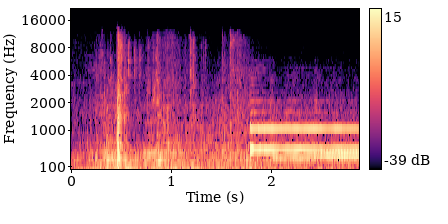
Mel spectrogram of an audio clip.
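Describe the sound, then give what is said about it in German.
A regional express train pulls into Stuttgart main station with a slight jolt and stops. Passengers open its doors with a sharp clunk, then steady electronic tones sound from the door mechanism, in a noisy station with no talking. “Mit einem leichten Ruckeln fährt der Regionalexpress in den Stuttgarter Hauptbahnhof ein. Der Zug hält, die Fahrgäste öffnen die Türen.”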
